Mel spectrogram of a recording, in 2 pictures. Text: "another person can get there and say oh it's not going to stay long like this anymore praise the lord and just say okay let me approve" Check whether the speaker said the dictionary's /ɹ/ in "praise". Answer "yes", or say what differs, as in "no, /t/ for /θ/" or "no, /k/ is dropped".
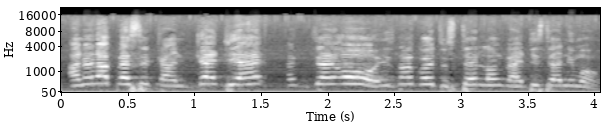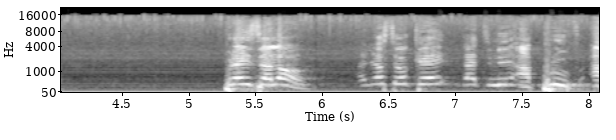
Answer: yes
